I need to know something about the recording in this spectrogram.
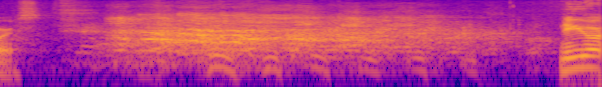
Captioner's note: laughter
